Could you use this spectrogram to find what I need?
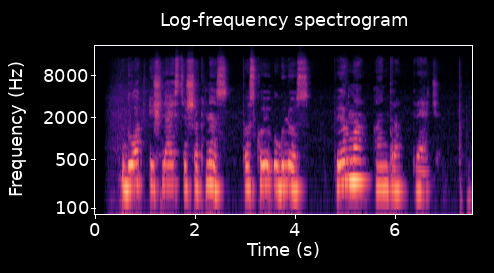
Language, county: Lithuanian, Vilnius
